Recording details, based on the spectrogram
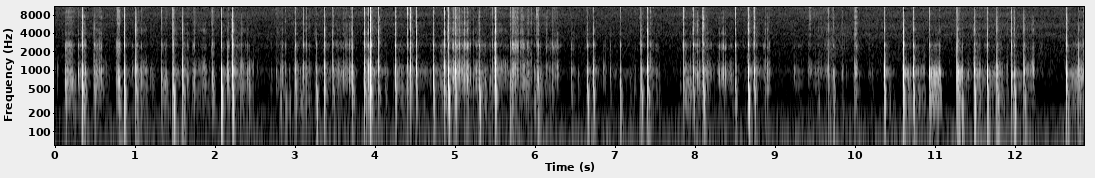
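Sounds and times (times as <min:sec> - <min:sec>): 
quick crisp tapping: 0:00.0 - 0:12.8.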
